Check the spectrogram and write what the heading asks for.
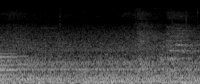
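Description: Steady low rumbling background noise, with no distinct event standing out.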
